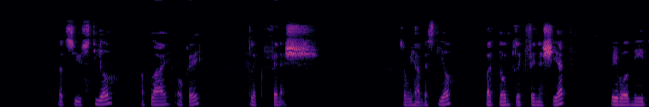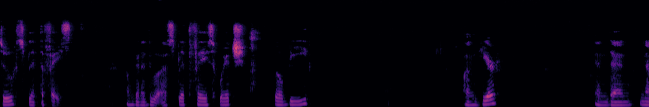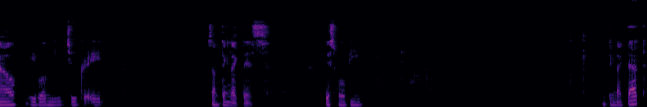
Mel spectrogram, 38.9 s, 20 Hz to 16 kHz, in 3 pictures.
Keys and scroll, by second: 7.9 Escape, 32.0 Escape, 32.3 Escape, 33.3 Escape, 33.7-34.3 typing, 37.3 Escape, 37.5 Escape.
